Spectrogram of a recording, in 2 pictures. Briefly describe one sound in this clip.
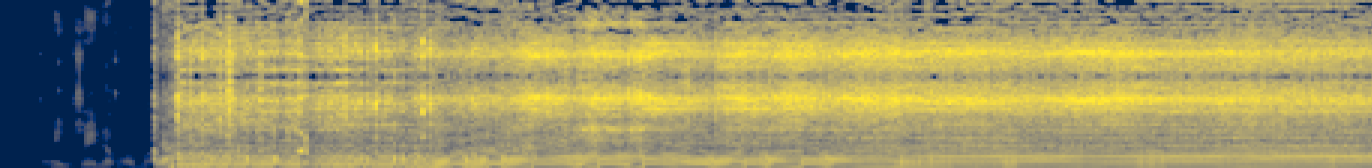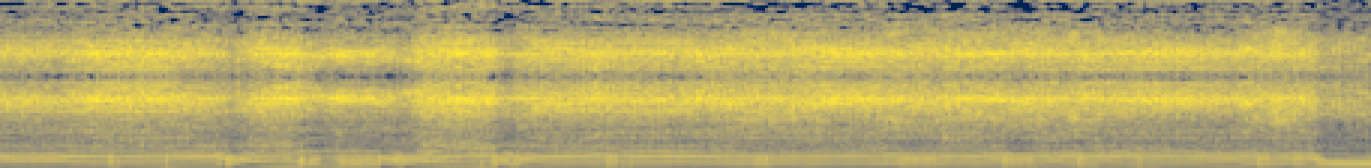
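A chainsaw engine roars loudly and steadily while cutting into a tree trunk.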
